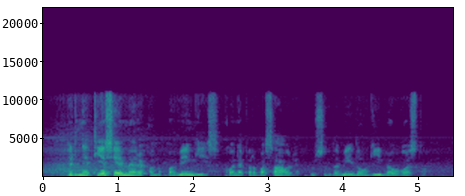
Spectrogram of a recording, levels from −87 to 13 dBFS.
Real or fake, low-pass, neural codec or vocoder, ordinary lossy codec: real; 10.8 kHz; none; MP3, 96 kbps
